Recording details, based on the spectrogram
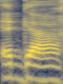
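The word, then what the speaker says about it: Edgard: about the composer so Edgar vares um he was French so you don't pronounce the d at the end of his first name he lived from the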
